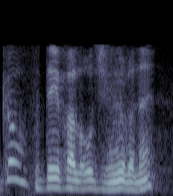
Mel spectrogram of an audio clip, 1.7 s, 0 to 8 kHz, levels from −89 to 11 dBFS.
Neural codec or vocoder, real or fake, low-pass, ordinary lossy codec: codec, 16 kHz in and 24 kHz out, 0.4 kbps, LongCat-Audio-Codec, two codebook decoder; fake; 7.2 kHz; AAC, 16 kbps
